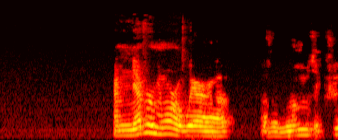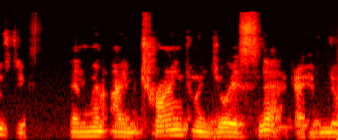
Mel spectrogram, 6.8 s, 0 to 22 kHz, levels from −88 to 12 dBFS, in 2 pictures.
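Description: Speech suppressed in double talk first appears from 1.95 to 2.32 s, then from 2.59 to 3.84 s and 4.07 to 5.71 s, and again from 6.21 to 6.73 s. The talker's level sinks, by around 10 dB in the lighter stretches and as much as 20 dB in the deepest one, in uneven pieces totalling about a second in each of the two longer spans. This is likely an echo canceller caught with both ends talking, unable to tell its own talker from loudspeaker echo, and turning everything down.

The other side's voice leaking through shows up inside and just after those dips, as brief scraps at 4.85 to 4.92 s, 5.51 to 5.55 s and 6.17 to 6.31 s. They sit well under the talker, about 30 dB down in the first and about 20 dB down in the two later ones. The likely cause is the far end playing on the talker's loudspeaker, with the canceller leaving part of it in the microphone signal.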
